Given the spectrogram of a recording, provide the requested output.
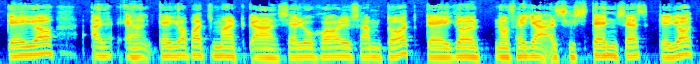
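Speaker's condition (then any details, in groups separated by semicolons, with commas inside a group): Joubert syndrome; present from birth; age 29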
